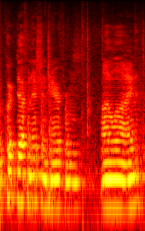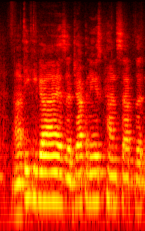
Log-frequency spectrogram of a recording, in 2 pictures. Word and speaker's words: Ikigai: It's actually pronounced Ikigai.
